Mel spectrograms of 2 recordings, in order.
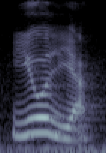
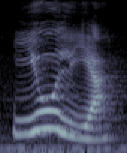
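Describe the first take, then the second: No difference in how they are said.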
